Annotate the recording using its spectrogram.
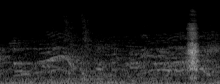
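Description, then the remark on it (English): Many children's voices chatter and call out in a busy outdoor yard, with one brief louder shriek near the end rising above the steady play noise. “This is what I could hear from my cage. There are a lot of children.”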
